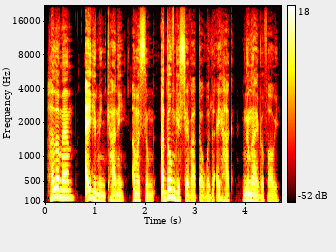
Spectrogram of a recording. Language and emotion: Manipuri, happy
